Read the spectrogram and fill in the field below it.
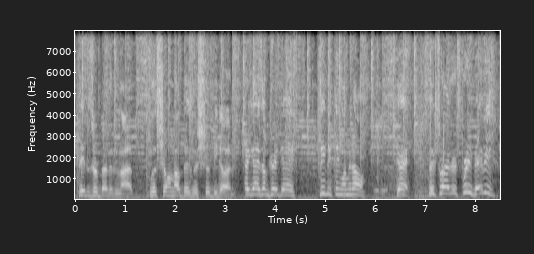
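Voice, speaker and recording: A man's voice: sits high, expressive, brisk, vocal fry, music in the background. A man playing an upbeat company boss rallying a crew in an acted commercial.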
